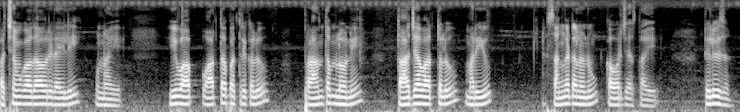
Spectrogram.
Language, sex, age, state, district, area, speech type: Telugu, male, 30-45, Andhra Pradesh, West Godavari, rural, spontaneous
